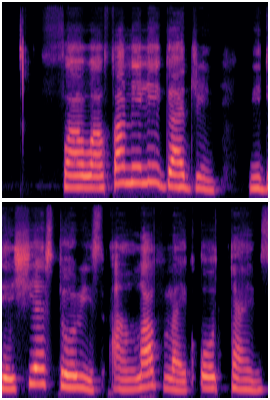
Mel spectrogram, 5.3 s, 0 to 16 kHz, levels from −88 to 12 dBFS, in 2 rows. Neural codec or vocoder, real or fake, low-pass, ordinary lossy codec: codec, 44.1 kHz, 2.6 kbps, SNAC; fake; 14.4 kHz; none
